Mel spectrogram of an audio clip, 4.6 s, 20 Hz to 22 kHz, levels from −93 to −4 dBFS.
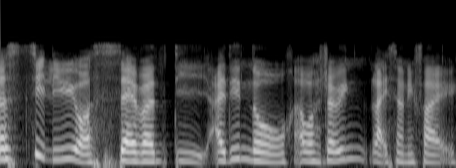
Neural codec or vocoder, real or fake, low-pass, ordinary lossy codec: none; real; 7.2 kHz; none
